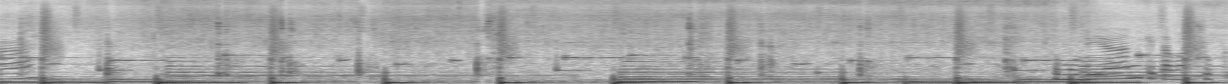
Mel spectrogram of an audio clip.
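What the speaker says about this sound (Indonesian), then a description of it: "kita masukkan tomat beserta potongan cabai hijau. Kita aduk hingga rata." Tomato, green chili and shallots stir-fry in a pan for an oncom dish, a close, continuous sizzle broken by scraping stirs, with steady tonal music running underneath.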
